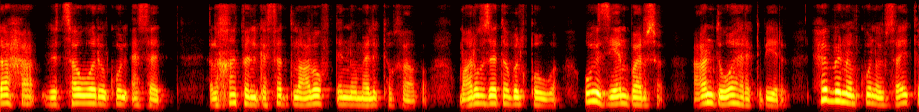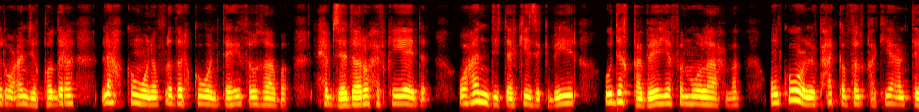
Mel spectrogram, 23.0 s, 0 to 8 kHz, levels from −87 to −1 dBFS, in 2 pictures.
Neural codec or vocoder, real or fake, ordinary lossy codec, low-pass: codec, 24 kHz, 0.9 kbps, WavTokenizer, small release; fake; AAC, 32 kbps; 7.2 kHz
